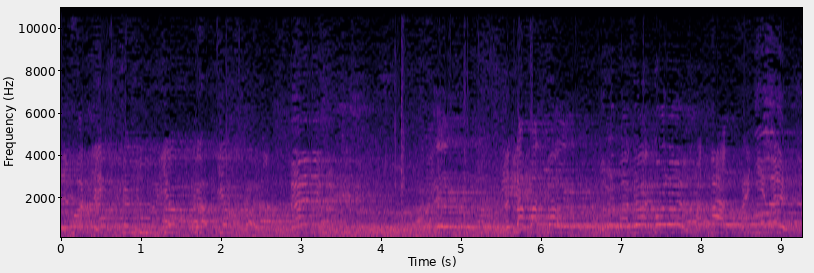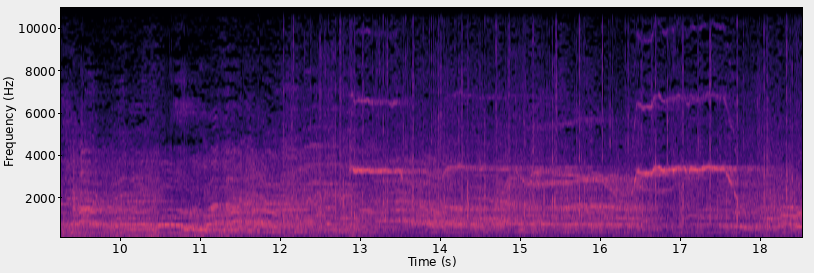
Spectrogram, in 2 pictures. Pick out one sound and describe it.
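A crowd in a large echoing hall shouts and cheers throughout.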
